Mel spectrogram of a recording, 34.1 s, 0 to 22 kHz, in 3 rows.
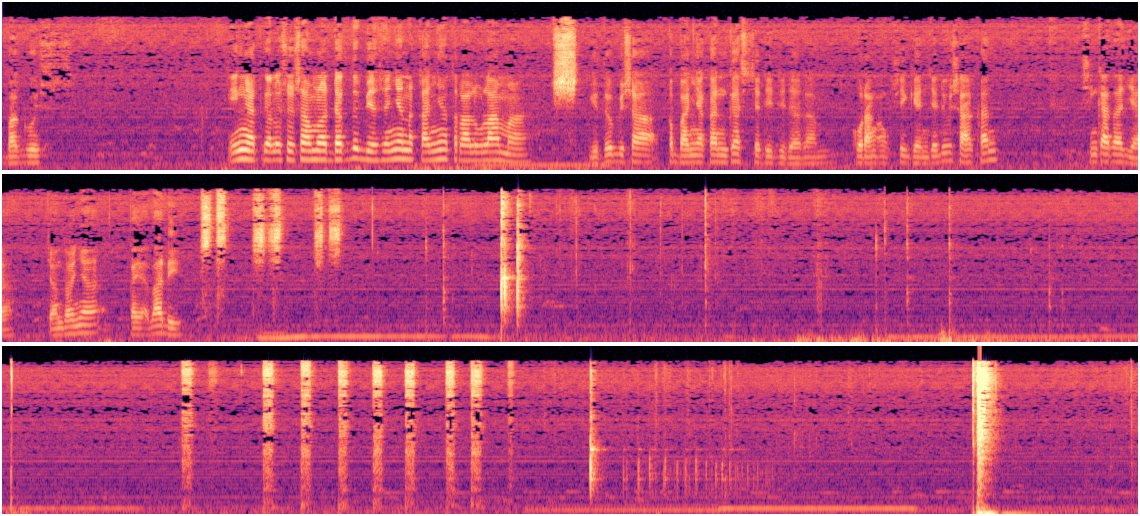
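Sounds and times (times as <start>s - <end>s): toy gun firing bang: 32.4s - 32.8s.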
